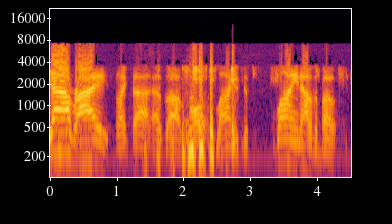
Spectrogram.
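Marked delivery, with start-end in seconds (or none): 0.0-0.9 high, raised yell. On the boat with a fish on, imitating John yelling back. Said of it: "he yelled".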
